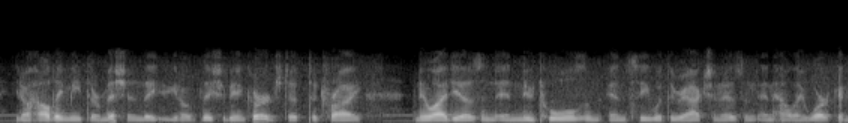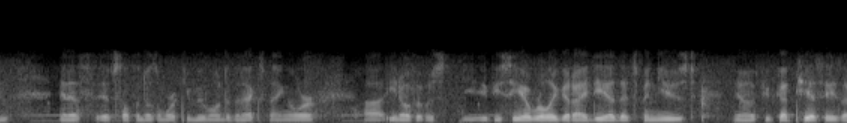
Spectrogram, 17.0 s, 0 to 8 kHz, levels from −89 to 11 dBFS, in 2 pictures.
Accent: American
